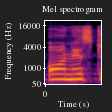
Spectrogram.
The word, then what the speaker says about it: honest: Second example, he is an honest man. Here also the word honest start with a silent H, but when we are pronouncing it, we are getting O sound, which is a vowel sound.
